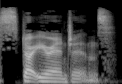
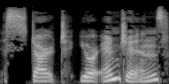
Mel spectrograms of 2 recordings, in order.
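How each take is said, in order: First: The final T of start is a glottal stop. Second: The final T of start is hard and clear.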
